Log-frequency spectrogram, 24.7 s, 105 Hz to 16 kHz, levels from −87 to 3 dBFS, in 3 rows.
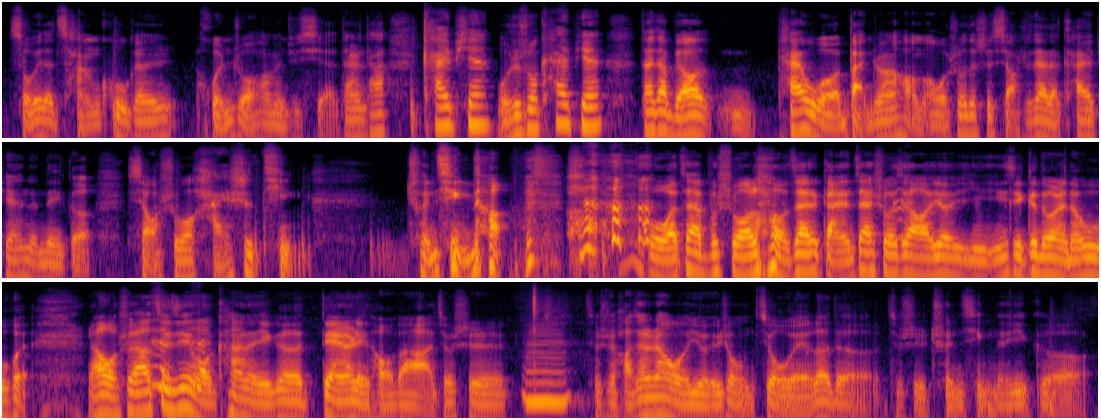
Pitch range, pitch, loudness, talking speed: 95-135 Hz, 115 Hz, -22 LUFS, 280 characters per minute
